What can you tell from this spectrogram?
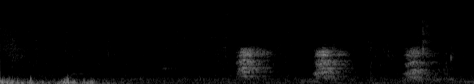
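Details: German Shepherd puppy Pirat, aged five months, gives three separate sharp barks spaced under a second apart, following a low rustling thud at the start.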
